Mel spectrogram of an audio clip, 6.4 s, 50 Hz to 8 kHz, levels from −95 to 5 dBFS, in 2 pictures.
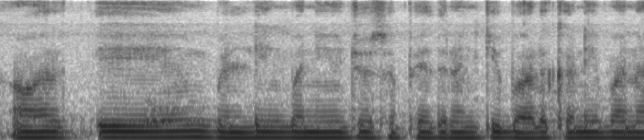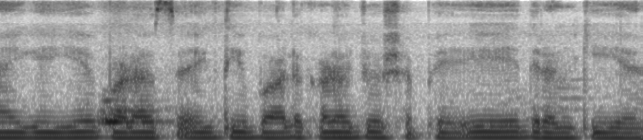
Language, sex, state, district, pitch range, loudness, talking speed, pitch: Hindi, male, Bihar, Araria, 110-115 Hz, -15 LUFS, 225 wpm, 110 Hz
